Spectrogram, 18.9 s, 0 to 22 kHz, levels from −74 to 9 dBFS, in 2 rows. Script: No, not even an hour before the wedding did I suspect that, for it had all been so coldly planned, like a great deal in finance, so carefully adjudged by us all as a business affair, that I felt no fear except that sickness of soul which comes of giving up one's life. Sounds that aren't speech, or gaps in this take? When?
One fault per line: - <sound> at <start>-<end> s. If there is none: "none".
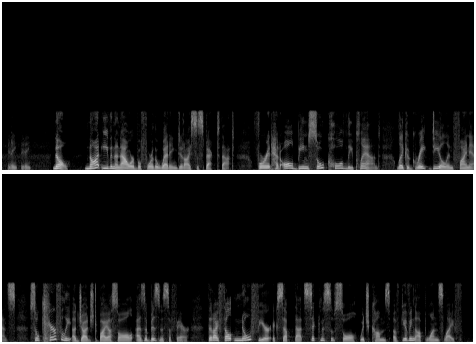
- laugh at 0.1-0.6 s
